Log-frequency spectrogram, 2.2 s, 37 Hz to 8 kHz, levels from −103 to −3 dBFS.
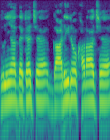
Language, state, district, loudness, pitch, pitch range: Surjapuri, Bihar, Kishanganj, -18 LUFS, 165 Hz, 160-170 Hz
